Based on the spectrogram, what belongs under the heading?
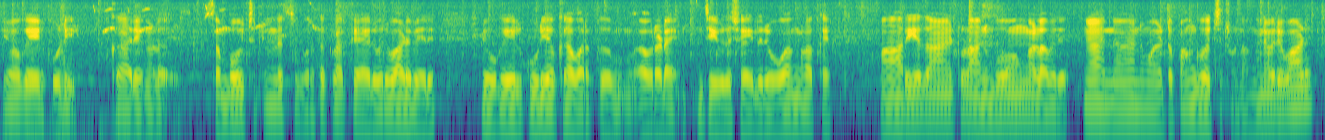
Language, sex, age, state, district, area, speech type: Malayalam, male, 18-30, Kerala, Kollam, rural, spontaneous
